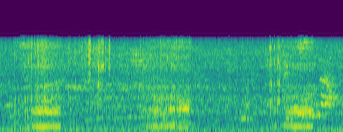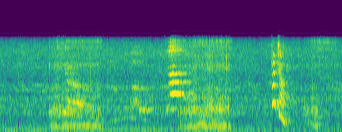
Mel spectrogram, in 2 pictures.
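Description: A sleeping English Bulldog snores in deep, rumbling breaths repeated about every two seconds.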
